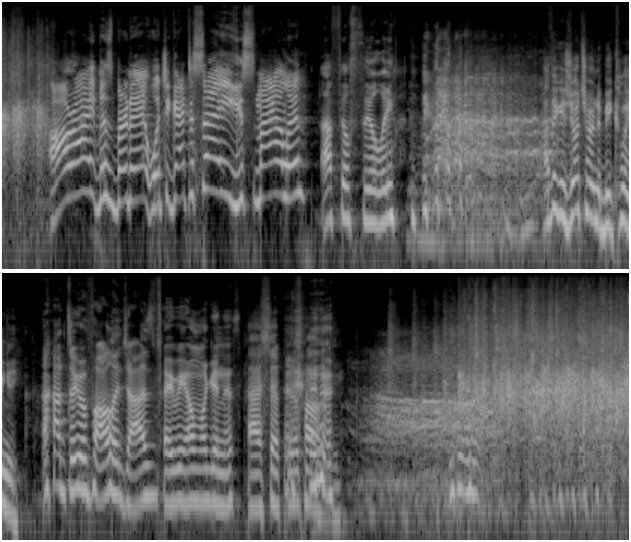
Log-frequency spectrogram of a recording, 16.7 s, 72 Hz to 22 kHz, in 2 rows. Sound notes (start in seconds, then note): 5.4 all laugh; 13.0 chuckles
